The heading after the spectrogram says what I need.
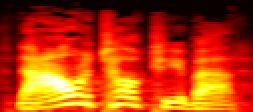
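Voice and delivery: usual speaking voice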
